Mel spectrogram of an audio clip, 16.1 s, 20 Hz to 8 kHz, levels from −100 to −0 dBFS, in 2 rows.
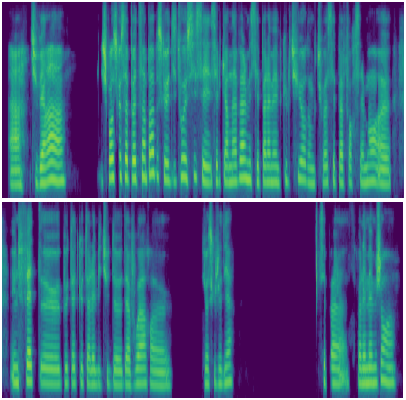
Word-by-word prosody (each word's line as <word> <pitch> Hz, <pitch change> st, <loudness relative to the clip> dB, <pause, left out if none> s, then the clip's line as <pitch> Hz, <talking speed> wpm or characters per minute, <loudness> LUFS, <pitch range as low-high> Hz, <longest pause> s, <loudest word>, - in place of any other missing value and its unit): Ah, 170 Hz, -1 st, 0 dB
tu 190 Hz, -, +5 dB
verras, 205 Hz, +3 st, +5 dB
hein! 210 Hz, -, -6 dB, 0.7 s
Je -, -, +8 dB
pense 245 Hz, 0 st, +6 dB
que 275 Hz, -, 0 dB
ça 245 Hz, -1 st, +5 dB
peut 235 Hz, +1 st, +3 dB
être 235 Hz, -, +1 dB
sympa 285 Hz, +4 st, +3 dB
parce 265 Hz, -3 st, +4 dB
que 225 Hz, -2 st, +2 dB
dis-toi 215 Hz, +5 st, -1 dB
aussi 250 Hz, +3 st, +4 dB
c'est 195 Hz, -5 st, +2 dB
c'est 205 Hz, +2 st, 0 dB
le -, -, -12 dB
carnaval, 205 Hz, +5 st, +1 dB
mais 225 Hz, -, 0 dB
c'est 200 Hz, -2 st, +3 dB
pas 195 Hz, +2 st, -1 dB
la 195 Hz, -, +1 dB
même 195 Hz, -1 st, -3 dB
culture, 215 Hz, +2 st, -2 dB
donc 180 Hz, -1 st, -7 dB
tu -, -, -3 dB
vois, 195 Hz, 0 st, -4 dB
c'est 195 Hz, 0 st, -3 dB
pas 190 Hz, 0 st, -2 dB
forcément, 190 Hz, +2 st, -3 dB
heu, 175 Hz, -1 st, 0 dB, 0.4 s
une 190 Hz, -1 st, -2 dB
fête, 205 Hz, 0 st, +1 dB
heu, 175 Hz, -1 st, -2 dB
peut-être 185 Hz, 0 st, -5 dB
que -, -, -6 dB
tu 180 Hz, 0 st, -5 dB
as -, -, -2 dB
l'habitude, 170 Hz, 0 st, -3 dB
heu, 165 Hz, -1 st, -2 dB
d'avoir, 175 Hz, +2 st, -2 dB
heu, 160 Hz, -1 st, -5 dB, 0.6 s
tu 180 Hz, -, -9 dB
vois 175 Hz, -, -3 dB
ce -, -, +1 dB
que 185 Hz, -, -9 dB
je 180 Hz, -, -3 dB
veux -, -, -7 dB
dire? 195 Hz, +3 st, -4 dB, 1.7 s
C'est 205 Hz, -, -5 dB
pas 180 Hz, -2 st, -3 dB
c'est -, -, -32 dB
pas 185 Hz, -, -1 dB
les 180 Hz, 0 st, +1 dB
mêmes 185 Hz, 0 st, 0 dB
gens, 205 Hz, 0 st, +3 dB
hein! 185 Hz, -, -11 dB
190 Hz, 215 wpm, -24 LUFS, 180-210 Hz, 1.7 s, Je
